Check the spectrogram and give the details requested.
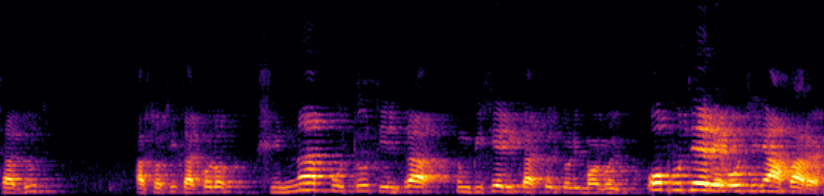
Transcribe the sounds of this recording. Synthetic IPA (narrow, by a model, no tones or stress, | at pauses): sad̪us | asosit̪akoloʃinaput̪ut̪int̪ɾaɨnbiseɾikasfɨnt̪ulujmormɨn | oput̪eɾeʔot͡ʃineapaɾə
